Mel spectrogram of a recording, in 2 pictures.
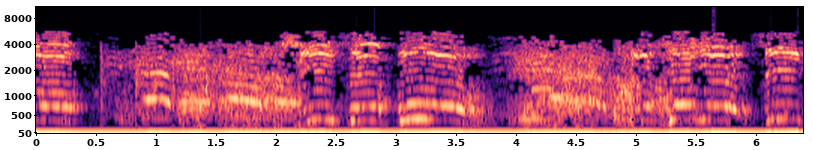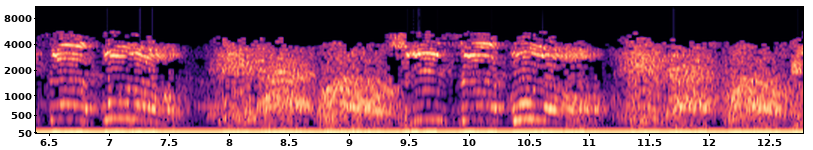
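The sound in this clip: Loud crowd of marchers at a street march of more than 100,000 people shouting a rhythmic chant in unison, with many voices and some clapping, continuing without a break.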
